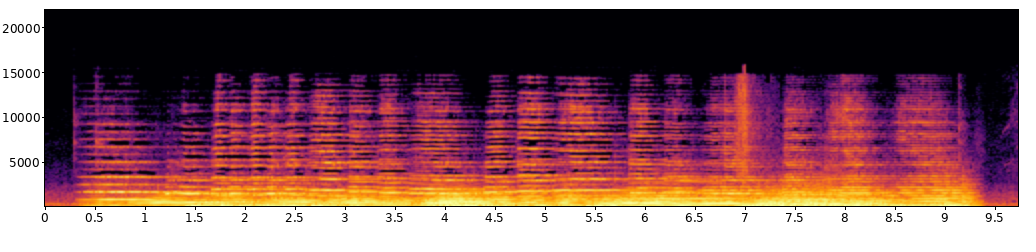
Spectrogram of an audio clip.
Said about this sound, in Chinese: 那这个小号声音呢，在之后会成为主角。那加了弱音器的小号，我们可以先来听一下啊，它吹奏旋律的声音是什么样的。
